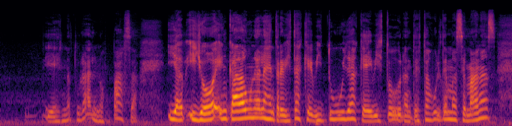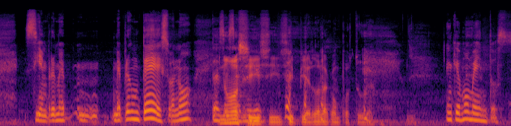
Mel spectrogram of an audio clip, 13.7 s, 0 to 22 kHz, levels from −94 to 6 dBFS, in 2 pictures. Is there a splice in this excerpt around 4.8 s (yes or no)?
no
